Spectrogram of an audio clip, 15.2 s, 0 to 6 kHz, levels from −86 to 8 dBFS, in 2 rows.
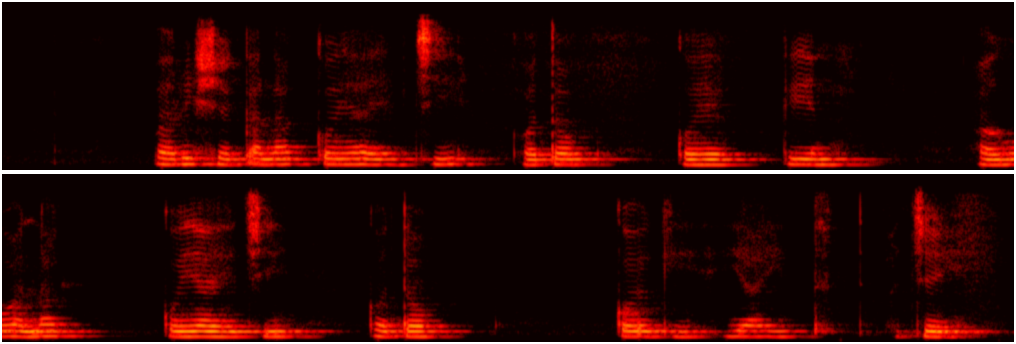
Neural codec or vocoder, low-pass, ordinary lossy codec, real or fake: none; 5.4 kHz; none; real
